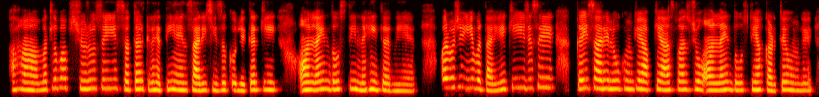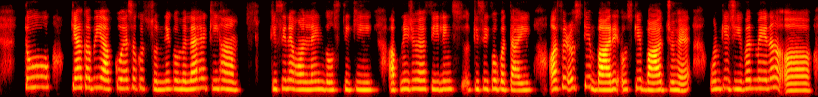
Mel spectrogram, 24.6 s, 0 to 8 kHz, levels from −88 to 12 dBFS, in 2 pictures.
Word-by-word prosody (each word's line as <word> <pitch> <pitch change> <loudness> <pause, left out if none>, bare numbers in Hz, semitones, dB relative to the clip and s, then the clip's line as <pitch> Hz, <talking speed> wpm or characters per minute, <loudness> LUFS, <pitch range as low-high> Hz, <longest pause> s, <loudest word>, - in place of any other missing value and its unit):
हाँ, 235 -2 +1
मतलब 245 +5 -4
आप 295 0 -2
शुरू 265 0 -3
से 280 0 -7
ही 280 0 -4
सतर्क 255 -1 0
रहती 235 +2 0
हैं 235 -1 +2
इन 225 - 0
सारी 220 -1 +4
चीज़ों 225 0 -3
को 225 0 -4
लेकर 215 +3 0
कि 235 -1 -1 0.4
ऑनलाइन 235 +2 +4
दोस्ती 255 +1 -2
नहीं 235 +1 +1
करनी 205 -3 -2
है। 195 0 -6 0.4
और 295 0 +4
मुझे 310 +2 -3
ये 290 0 -3
बताइए 240 -2 0
कि, 305 -1 -7
जैसे 300 +1 -4 0.3
कई 270 +1 +2
सारे 270 -1 +3
लोग 260 0 -1
होंगे 255 0 -1
आपके 240 +1 +1
आसपास 235 +1 +1
जो 245 0 -1
ऑनलाइन 225 +2 +2
दोस्तियाँ 230 +1 -1
करते 215 +2 0
होंगे। 215 -2 -2 0.5
तो, 315 +1 -2 0.3
क्या 300 0 +4
कभी 300 0 0
आपको 275 +1 +3
ऐसा 275 +1 -3
कुछ 280 -2 -11
सुनने 250 0 -3
को 260 -1 -3
मिला 255 +1 +4
है 290 +1 -3
कि 270 -2 -7
हाँ, 250 -3 +2 0.5
किसी 260 +1 -4
ने 265 - +1
ऑनलाइन 240 0 +1
दोस्ती 235 0 -3
की, 235 -1 -2 0.2
अपनी 245 +3 +1
जो 265 +1 -4
है, 260 0 +2
फीलिंग्स 255 0 -4 0.2
किसी 255 0 -4
को 265 +1 -1
बताई 230 -2 0 0.3
और 255 +2 +7
फिर 310 -5 -3
उसके 300 +4 -6
बारे 230 +2 +9
उसके 250 +3 -5
बाद 230 +1 +8
जो 235 - +1
है, 215 +1 +1 0.3
उनके 260 +3 -4
जीवन 270 +2 -2
में 275 -1 0
ना 300 +1 +2
अ, 215 -2 +3
250 Hz, 180 wpm, -23 LUFS, 230-270 Hz, 0.5 s, बारे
